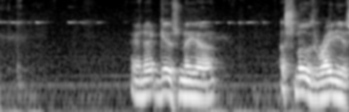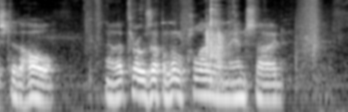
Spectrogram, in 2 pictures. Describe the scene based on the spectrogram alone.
Squeaking is occurring, an adult male speaks, and a clatter occurs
